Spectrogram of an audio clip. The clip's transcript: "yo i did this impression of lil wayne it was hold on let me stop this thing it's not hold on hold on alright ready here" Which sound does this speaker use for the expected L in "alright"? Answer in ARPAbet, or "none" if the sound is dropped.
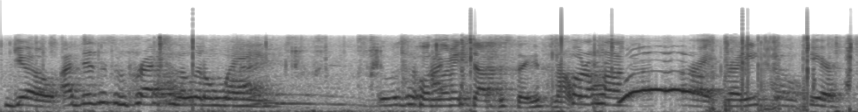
none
